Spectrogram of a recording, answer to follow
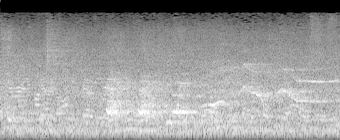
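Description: A dog giving several short, high calls that slide up and down in pitch, starting about a second in, over background chatter.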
